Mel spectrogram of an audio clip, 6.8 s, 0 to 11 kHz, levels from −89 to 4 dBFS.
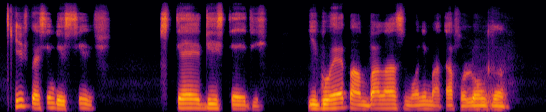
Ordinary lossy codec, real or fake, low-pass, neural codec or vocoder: none; fake; 9.9 kHz; autoencoder, 48 kHz, 32 numbers a frame, DAC-VAE, trained on Japanese speech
